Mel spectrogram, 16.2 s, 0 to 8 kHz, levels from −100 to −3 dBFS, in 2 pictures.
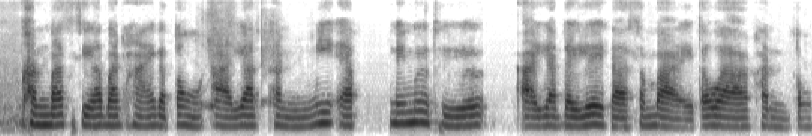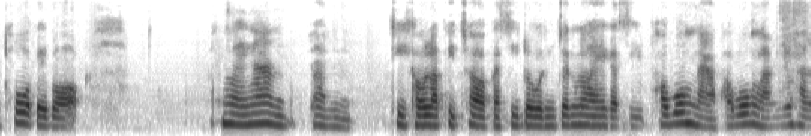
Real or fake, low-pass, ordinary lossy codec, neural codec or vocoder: fake; none; none; codec, 16 kHz, 4 kbps, FreqCodec, smaller model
